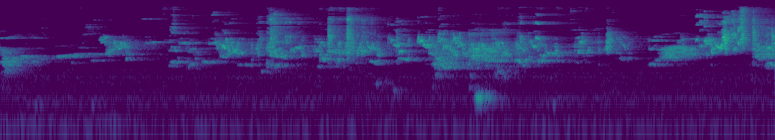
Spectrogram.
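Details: Aviary budgerigars conversing as they play, producing a steady run of rising and falling buzzy warbles, rasps and chirps, mixed in a busy overlapping chatter.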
